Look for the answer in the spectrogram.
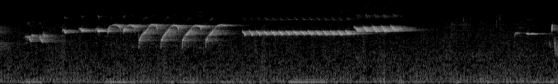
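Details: Excited male canary song aimed at mating: a few thin notes, a run of downward-sweeping slurred syllables, then a fast bright trill, followed by near silence and a short final note.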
